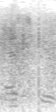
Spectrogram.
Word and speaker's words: Askew: Askew. Askew. It's pretty much like the word Askew, isn't it?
